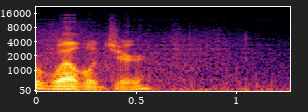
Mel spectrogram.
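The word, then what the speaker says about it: Wellager: I am the Chancellor, Belliger. Welliger. Do you seek Sorry. an audience with my Pronounced his name wrong.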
